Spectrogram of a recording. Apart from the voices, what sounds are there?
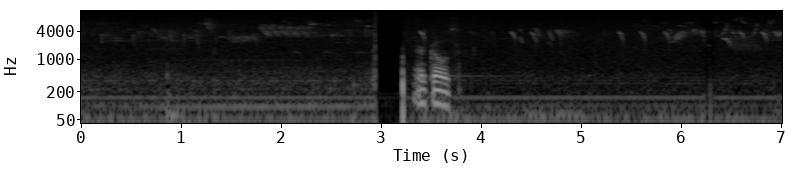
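bird calls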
